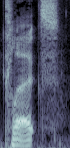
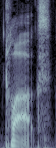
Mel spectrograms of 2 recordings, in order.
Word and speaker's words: Clerks: Kevin Smith's first film, he pronounces it Clerks, but as a Brit, I would pronounce it Clarks.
